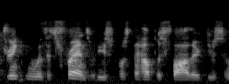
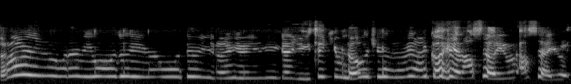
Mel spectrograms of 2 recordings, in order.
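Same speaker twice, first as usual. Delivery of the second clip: very high Southern voice, easing down; high-pitched mock Southern go-ahead; imitated Southern gun seller. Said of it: "had this typical Southern kinda".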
